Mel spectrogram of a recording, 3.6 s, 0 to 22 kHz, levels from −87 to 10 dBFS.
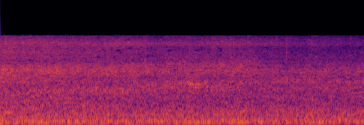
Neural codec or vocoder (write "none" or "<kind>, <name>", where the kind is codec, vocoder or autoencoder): none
